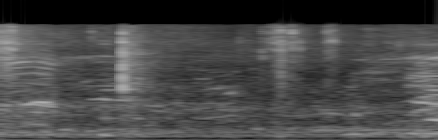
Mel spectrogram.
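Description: Faint voices of children and adults on an open playing field. A sharp click comes a little over half a second in, and a few lighter clicks follow near the end.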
